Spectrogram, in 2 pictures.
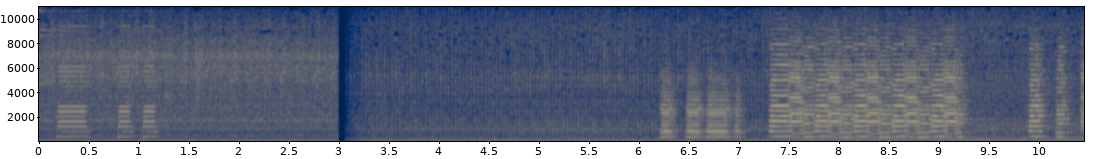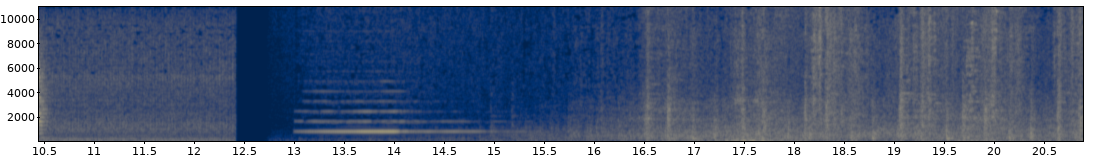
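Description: Battery-powered toy vehicles: a steady electric hum with short electronic horn beeps, then a quick beeping tune over a motor whine that rises in pitch. After a sudden break about twelve seconds in comes a single horn toot, then the rattling run of a toy train on plastic track, growing louder.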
